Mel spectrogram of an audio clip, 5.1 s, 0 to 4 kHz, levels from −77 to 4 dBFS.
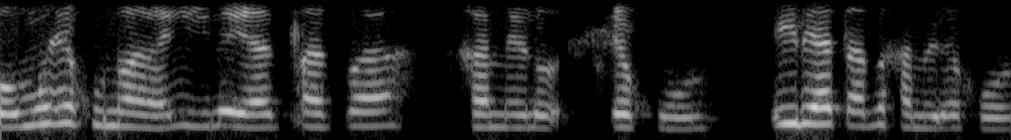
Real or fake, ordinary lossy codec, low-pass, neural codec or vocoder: real; Opus, 16 kbps; 3.6 kHz; none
